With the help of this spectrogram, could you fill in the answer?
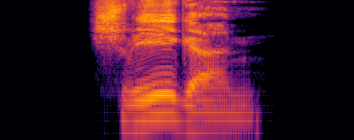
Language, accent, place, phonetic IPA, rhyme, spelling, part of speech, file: German, Germany, Berlin, [ˈʃvɛːɡɐn], -ɛːɡɐn, Schwägern, noun, De-Schwägern.ogg
- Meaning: dative plural of Schwager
